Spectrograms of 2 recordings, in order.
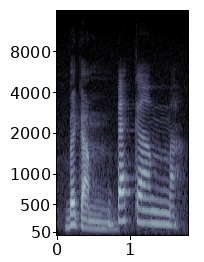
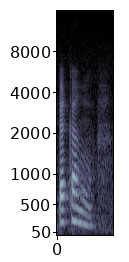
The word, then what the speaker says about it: Beckham: Beckham. Beckham. Todo el mundo aquí dice Beckham con la boca abierta. Sí. Beckham, pues cierra. Beckham, M.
